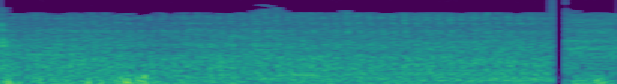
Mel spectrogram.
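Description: Helicopter flying overhead, a steady rotor and engine rumble that cuts off abruptly near the end.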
